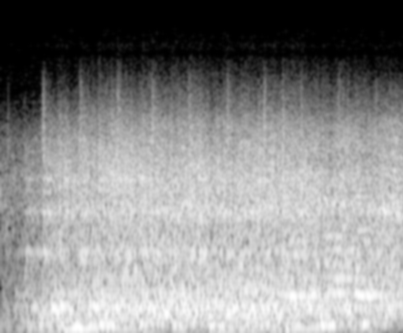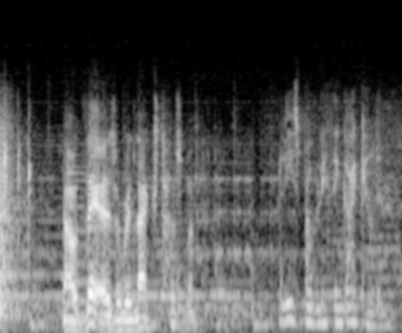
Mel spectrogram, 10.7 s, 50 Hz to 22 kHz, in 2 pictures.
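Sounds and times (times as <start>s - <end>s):
train in motion rumbling with a low pulsing drone: 0.0s - 5.6s
speech: 6.4s - 8.2s, 9.1s - 10.6s.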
